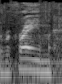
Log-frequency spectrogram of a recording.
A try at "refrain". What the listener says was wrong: Refrain. Refrain. With the N.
